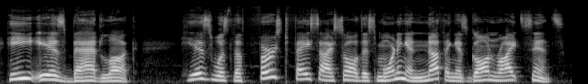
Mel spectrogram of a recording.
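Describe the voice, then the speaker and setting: An imperious storybook emperor acted by a woman, commanding and quick to exasperation. The lines are declaimed with big swings of pitch, in a dry, close sound. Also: animated, no echo, natural voice. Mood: angry.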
